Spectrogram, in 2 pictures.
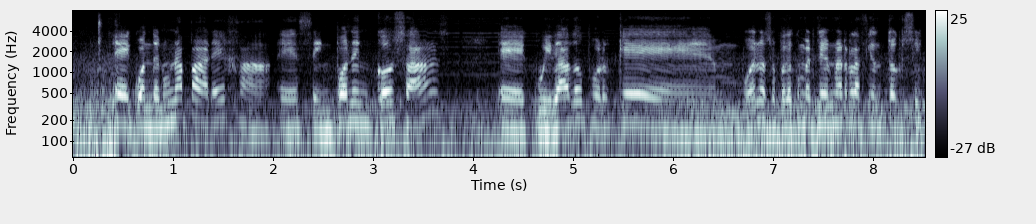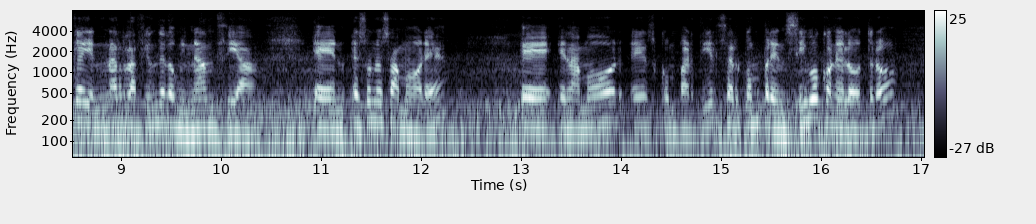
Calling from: Madrid, Community of Madrid, Spain; de Madrid.

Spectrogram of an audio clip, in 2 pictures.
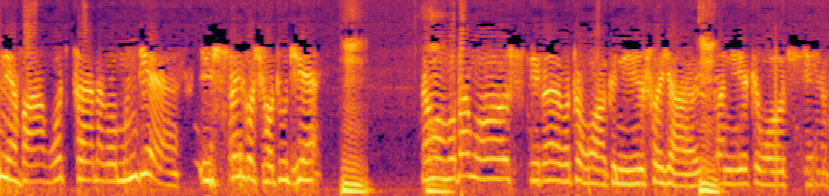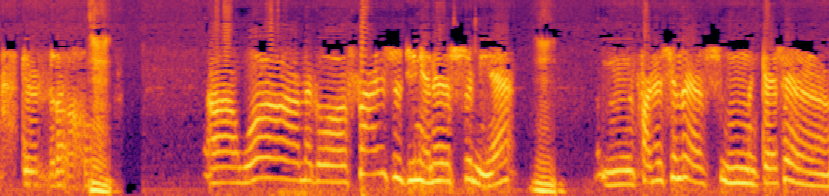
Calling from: Hefei, Anhui, China; 我来自安徽合肥

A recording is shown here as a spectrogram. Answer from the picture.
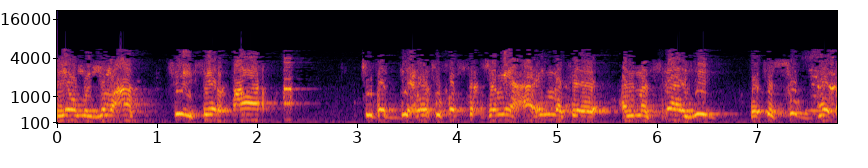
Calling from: Morocco; هنا عندنا في المغرب

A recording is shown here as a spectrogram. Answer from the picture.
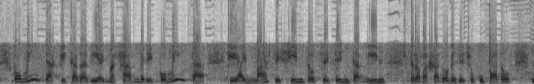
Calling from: Almagro, Buenos Aires, Argentina; de Almagro.

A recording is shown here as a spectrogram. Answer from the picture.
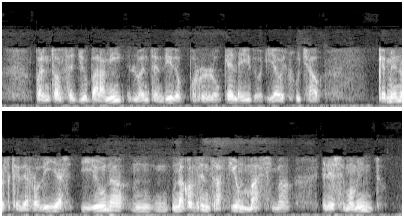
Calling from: Murcia, Region of Murcia, Spain; de Murcia

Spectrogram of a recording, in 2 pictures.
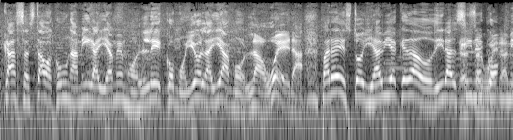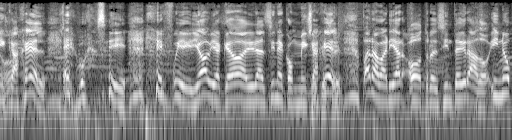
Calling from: Mexico City, Mexico; soy el hijo de Tlaloc, de la antigua Tenochtitlan, México.

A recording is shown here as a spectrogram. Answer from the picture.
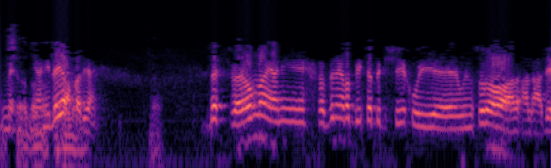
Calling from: United States; أولا أنا مش عارف مين مقدم البرنامج بسلم عليه مع أنا بتكلم من أمريكا

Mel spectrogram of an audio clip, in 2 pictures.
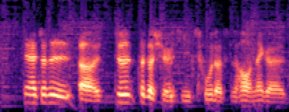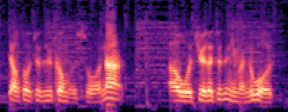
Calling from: Taichung, Taiwan; 我是台中的

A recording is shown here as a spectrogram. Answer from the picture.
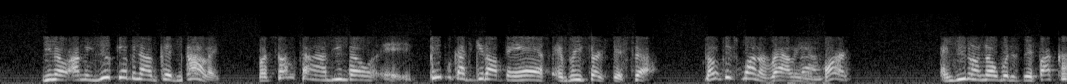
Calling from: Texas, United States; I'm calling from Texas.

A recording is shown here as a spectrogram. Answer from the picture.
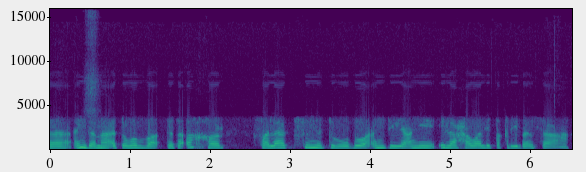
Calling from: Iraq; يعني عندنا في العراق الحصة التموينية من الطحين

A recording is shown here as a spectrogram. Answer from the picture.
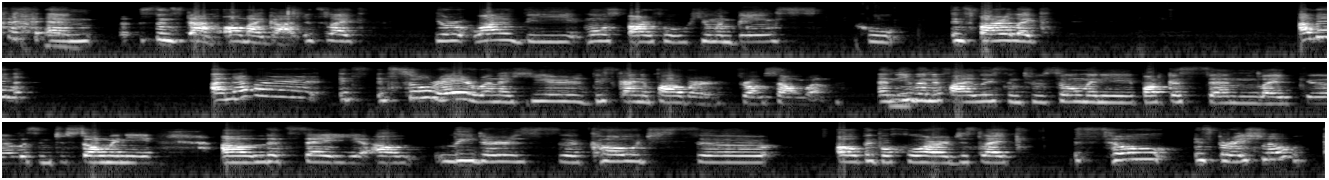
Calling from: Romania; English is a second language

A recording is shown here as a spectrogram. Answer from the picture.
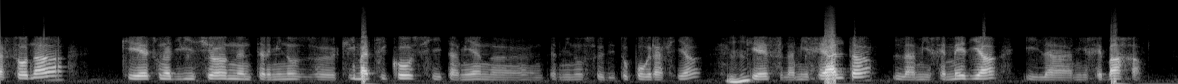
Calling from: Paris, Île-de-France, France; Spanish is a second language; estoy llamando desde París, entonces obviamente el español no es mi idioma como original y nativo

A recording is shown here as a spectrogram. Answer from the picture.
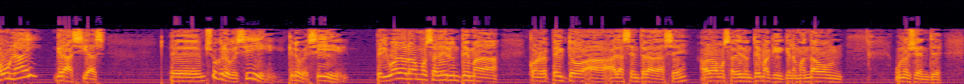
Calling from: Comodoro Rivadavia, Chubut, Argentina; de Comodoro

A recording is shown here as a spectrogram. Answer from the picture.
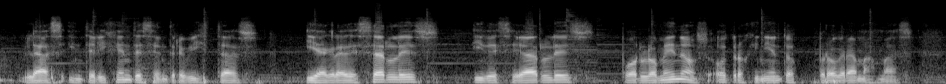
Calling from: Buenos Aires, Argentina; de Buenos Aires.

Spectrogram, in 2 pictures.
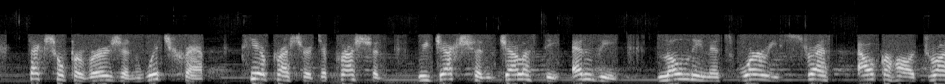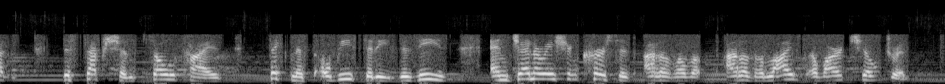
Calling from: West Palm Beach, Florida, United States; I'm calling from South Florida, out here in West Palm Beach.

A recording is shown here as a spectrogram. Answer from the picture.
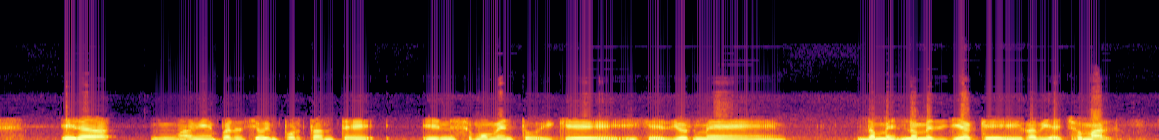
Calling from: Santander, Cantabria, Spain; de Santander.

